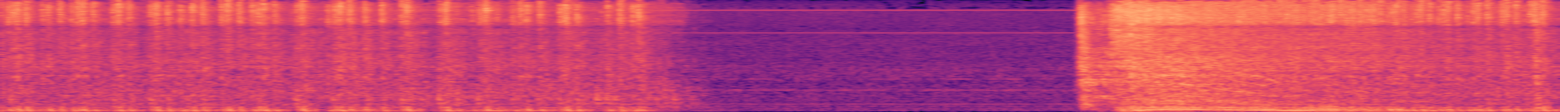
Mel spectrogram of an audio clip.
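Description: Lumpy, uneven running with a dropout then a loud pop and surge on restart, a rough flat-six starved by vacuum leaks.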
